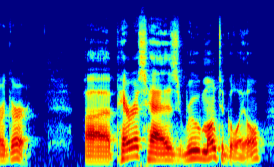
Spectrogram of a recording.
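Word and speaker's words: Montorgueil: Paris has Rue Montegoyle, pronounced Rue Montegoy.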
